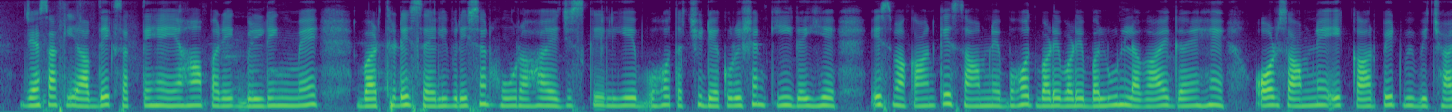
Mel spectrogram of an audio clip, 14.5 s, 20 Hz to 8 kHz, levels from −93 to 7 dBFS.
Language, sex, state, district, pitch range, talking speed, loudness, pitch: Hindi, female, Chhattisgarh, Kabirdham, 195-210 Hz, 170 wpm, -20 LUFS, 200 Hz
